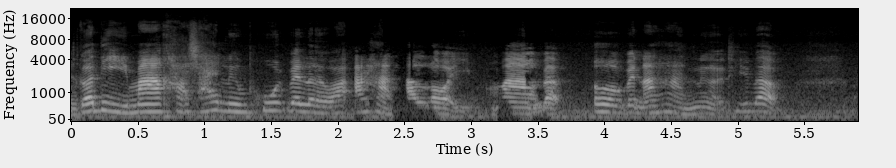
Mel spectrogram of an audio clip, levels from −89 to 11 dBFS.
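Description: From 2.43 to 2.73 s, and again from 3.2 to 3.3 s, the speech is suppressed in double talk. The level drops by roughly 10 dB in short dips. This is likely an echo canceller mistaking simultaneous far-end and near-end speech for echo and attenuating both.

From 3.45 to 3.53 s, the other side's voice leaks through as a brief fragment sitting around 10 dB below the speech. The likely cause is loudspeaker echo that the canceller failed to fully remove from the microphone signal.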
